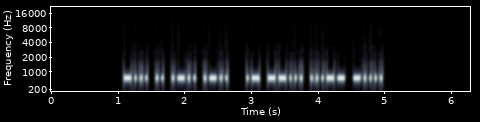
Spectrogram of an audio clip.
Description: Morse code, heard as a keyed tone, about 30 wpm, 700 Hz. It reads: BILL A736
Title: CWT Exchange 30wpm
